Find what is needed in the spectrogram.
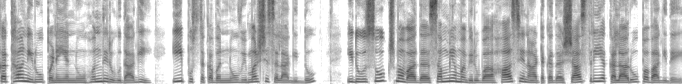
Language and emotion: Kannada, neutral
